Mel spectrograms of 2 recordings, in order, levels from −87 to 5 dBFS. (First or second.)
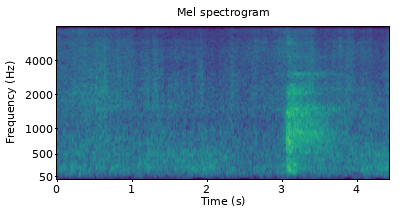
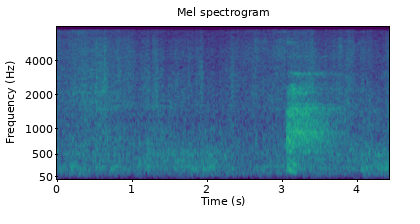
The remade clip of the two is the first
